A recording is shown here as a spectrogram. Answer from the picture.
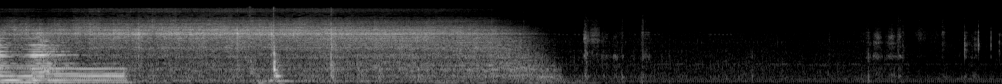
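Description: The final chord of a band-backed square-dance record on a turntable, ending about a second in, then the record's surface hiss and crackle with the needle running on after the music. About five and a half seconds in the hiss drops away, leaving a faint hum and a few soft clicks.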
